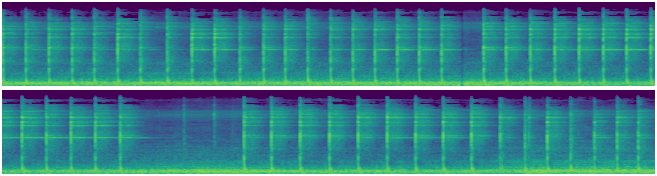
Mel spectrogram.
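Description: Hand hammer striking red-hot steel on a length of railroad track used as an anvil, about three blows a second, each one ringing the rail; the smith is fanning out square steel stock into a bolt head. The blows pause briefly past the middle, then resume, over a steady low hum.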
